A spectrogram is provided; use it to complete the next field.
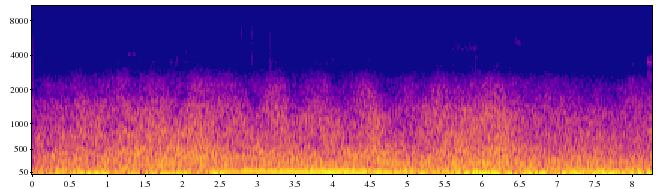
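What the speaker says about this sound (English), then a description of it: "Staying up there, just a lot of linger time as the mighty C-130H flies over top" A Lockheed C-130H Hercules passes overhead at an RCAF air show media day during a parachute drop, its loud, steady propeller-engine roar filling the whole stretch with a broad, sustained rumble.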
